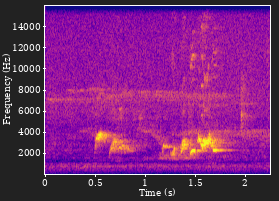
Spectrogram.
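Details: Red-whiskered bulbul decoy calling to wild birds: a downslurred whistle followed by a quick chattering warble, over a steady low hum.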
